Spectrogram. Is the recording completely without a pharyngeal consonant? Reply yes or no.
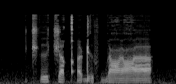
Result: no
